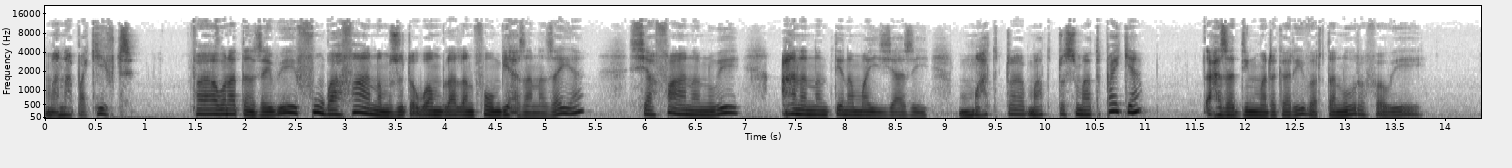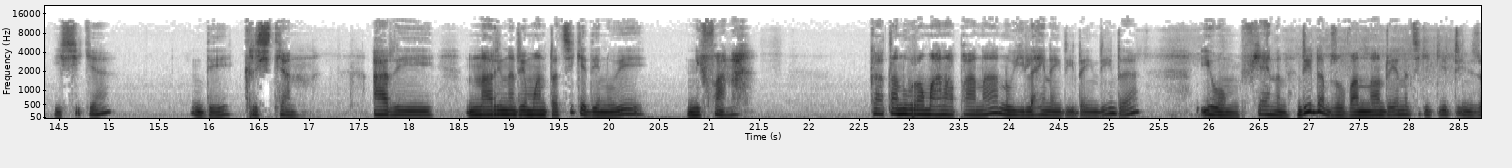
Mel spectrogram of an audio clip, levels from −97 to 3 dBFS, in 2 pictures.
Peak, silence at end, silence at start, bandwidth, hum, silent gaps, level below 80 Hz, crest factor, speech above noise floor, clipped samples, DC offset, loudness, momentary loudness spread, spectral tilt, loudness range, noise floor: 0 dBFS; 0 s; 0 s; 13.5 kHz; none; none; -46 dBFS; 14 dB; 36 dB; under 0.1%; under 0.1%; -15 LUFS; 10 LU; -6 dB/octave; 6 LU; -50 dBFS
